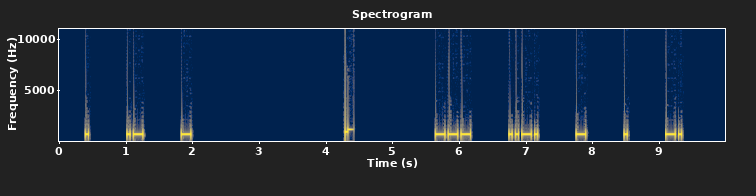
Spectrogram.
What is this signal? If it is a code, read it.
Morse code, heard as a keyed tone, about 25 wpm, spaced as for 12 wpm, 700 Hz. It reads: EAT OFTEN
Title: 4x Character Spacing - Top 500 Words - 25wpm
